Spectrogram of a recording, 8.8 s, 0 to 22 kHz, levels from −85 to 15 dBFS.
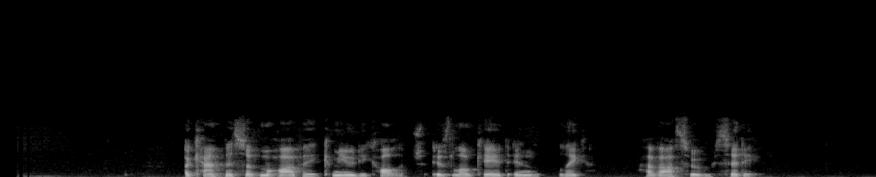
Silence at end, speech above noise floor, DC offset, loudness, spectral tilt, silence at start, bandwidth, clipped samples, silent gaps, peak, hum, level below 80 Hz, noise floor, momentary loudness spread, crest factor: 1.2 s; 49 dB; under 0.1%; -22 LUFS; -5 dB/octave; 1.85 s; 7.4 kHz; under 0.1%; none; -4 dBFS; none; -56 dBFS; -70 dBFS; 7 LU; 20 dB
